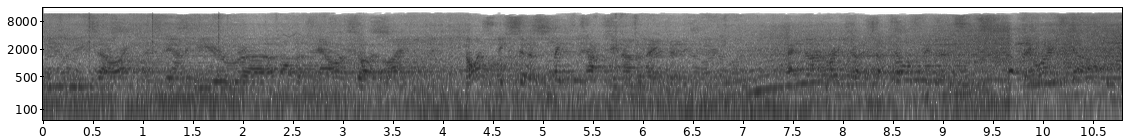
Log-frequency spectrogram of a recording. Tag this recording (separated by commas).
Speech, Car, Motor vehicle (road), Vehicle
